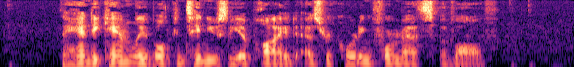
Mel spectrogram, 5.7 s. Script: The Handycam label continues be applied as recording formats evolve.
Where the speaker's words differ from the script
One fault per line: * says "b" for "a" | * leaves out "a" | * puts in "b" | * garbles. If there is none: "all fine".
all fine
